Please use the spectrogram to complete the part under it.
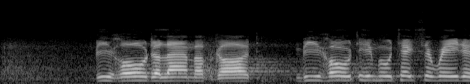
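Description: A man chants in sustained notes through a microphone in a large echoing hall.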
